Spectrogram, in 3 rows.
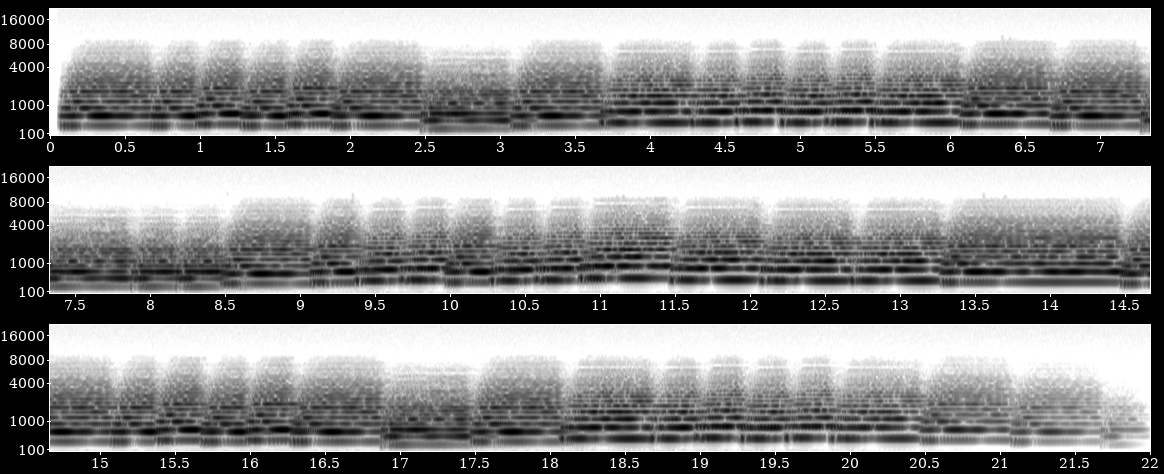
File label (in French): Menuet Do Maj TRP; 1e Menuet; Corrette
